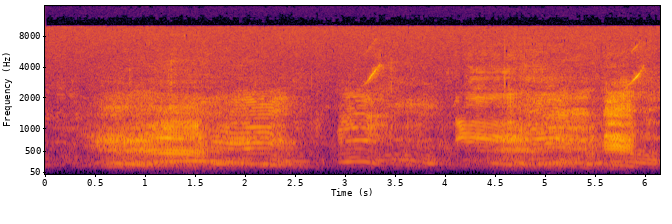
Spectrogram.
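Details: Nelore cows of standard pedigree (PO) that have recently calved, mooing: long, harmonic-rich moos, one running about two seconds and a second near five seconds, each followed by a shorter rising bellow.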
